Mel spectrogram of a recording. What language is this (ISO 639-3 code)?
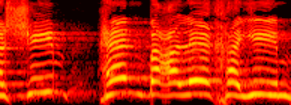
heb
